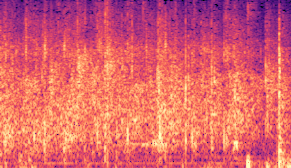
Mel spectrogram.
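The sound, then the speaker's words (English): An audience claps together to vote by show of hands for one of the options, a dense, steady wash of many hands striking at once, broad and crackly, with no voices breaking through. “By a show of hands, how many of you think this one, just a clap, would you?”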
